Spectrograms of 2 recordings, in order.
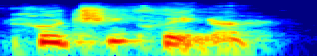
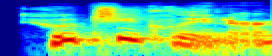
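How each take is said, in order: First: Said in the usual way. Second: Hoochie pitched up high and teasing; high cheeky Hoochie cleaner; cheeky nickname. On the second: Real, not acted. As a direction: toss out Hoochie cleaner with a playful lilt. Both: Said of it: "that's what I call it".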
